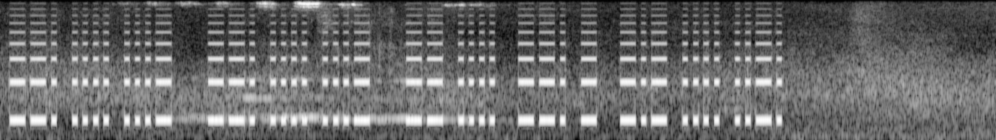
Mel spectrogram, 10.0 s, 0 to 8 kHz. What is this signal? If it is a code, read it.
Morse code (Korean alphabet), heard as electronic beeps, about 23 wpm, 430 Hz, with street noise. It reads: 술 술 무서운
